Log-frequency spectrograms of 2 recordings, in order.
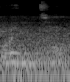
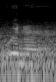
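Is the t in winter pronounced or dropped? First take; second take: pronounced; dropped. First: The t is clearly pronounced after the n. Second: The t is dropped after the n. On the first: "And so they are like British. They say like winter" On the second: "it can be pronounced as in G A, General American Pronunciation"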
